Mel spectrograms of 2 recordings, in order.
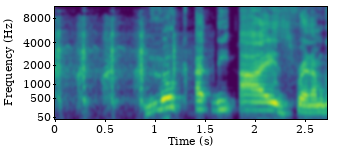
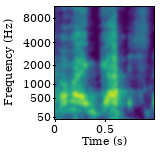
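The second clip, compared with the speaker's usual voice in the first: ordinary talk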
